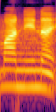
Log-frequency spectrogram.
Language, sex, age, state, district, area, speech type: Bodo, female, 60+, Assam, Chirang, rural, read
